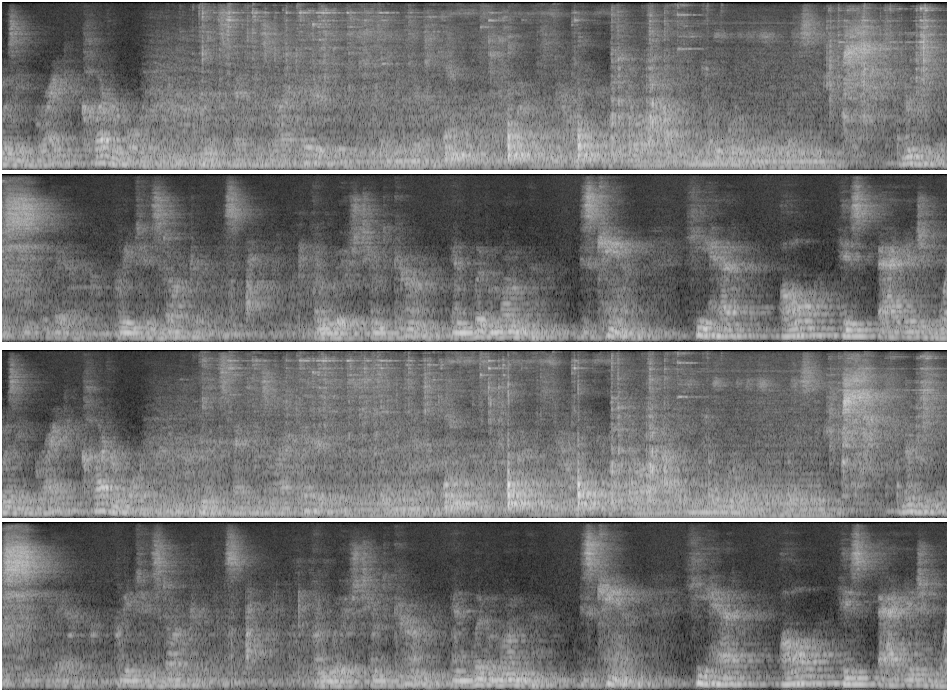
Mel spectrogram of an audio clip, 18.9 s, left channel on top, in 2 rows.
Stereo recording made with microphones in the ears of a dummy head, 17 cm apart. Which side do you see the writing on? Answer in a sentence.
In this clip you hear the writing on the right.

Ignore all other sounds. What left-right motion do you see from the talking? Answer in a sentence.
In this clip you hear the talking stay put.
